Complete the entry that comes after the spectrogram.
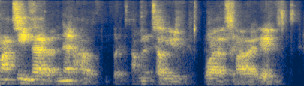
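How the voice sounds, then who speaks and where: Room echo is audible here. The man delivers his words at a fairly quick clip. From England. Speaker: tech leadership coach. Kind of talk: conference talk. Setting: stage with audience. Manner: animated.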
